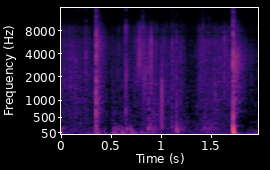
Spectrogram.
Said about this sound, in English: Some packing material.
